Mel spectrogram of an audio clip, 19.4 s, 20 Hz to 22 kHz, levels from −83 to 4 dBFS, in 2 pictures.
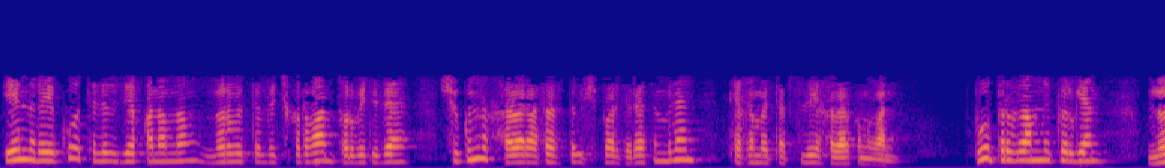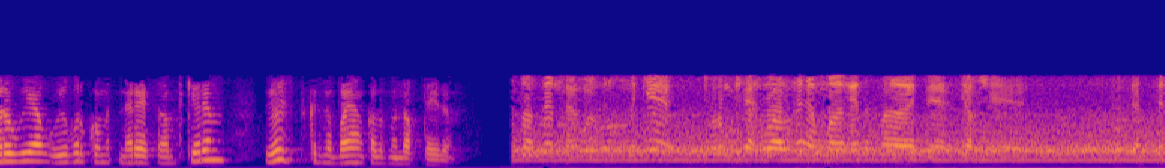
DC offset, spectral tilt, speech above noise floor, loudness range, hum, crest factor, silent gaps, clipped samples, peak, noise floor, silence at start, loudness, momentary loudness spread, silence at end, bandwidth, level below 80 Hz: under 0.1%; -8 dB/octave; 41 dB; 7 LU; none; 18 dB; none; under 0.1%; -8 dBFS; -66 dBFS; 0 s; -25 LUFS; 12 LU; 0 s; 3.7 kHz; -78 dBFS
